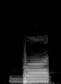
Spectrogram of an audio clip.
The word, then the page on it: bot: mpur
